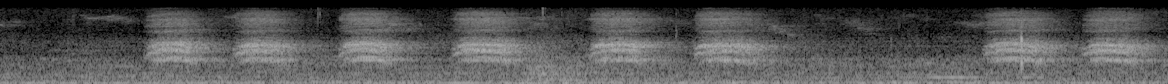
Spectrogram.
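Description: A bird giving a series of harsh, caw-like calls: six in a quick even run, then two more after a short pause.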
